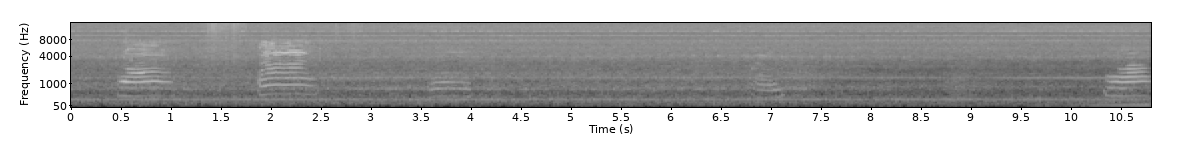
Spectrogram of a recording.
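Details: Mother cat searching for her lost kittens, meowing every few seconds. Some calls are sharp and rising, others softer, with long quiet gaps between them over a constant electrical hum.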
